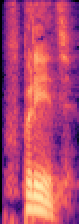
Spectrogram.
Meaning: henceforth, henceforward, from now on, in future, for the future
- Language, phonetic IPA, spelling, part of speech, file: Russian, [fprʲetʲ], впредь, adverb, Ru-впредь.ogg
